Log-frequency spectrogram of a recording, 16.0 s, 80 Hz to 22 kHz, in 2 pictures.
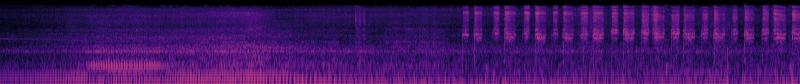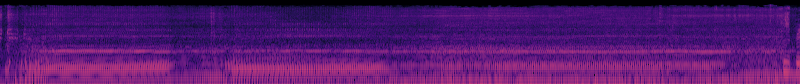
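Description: Honda Grom's 125 cc single-cylinder engine running while riding, with wind noise, pulling up in pitch twice about halfway through with a short dip between the two pulls, as it accelerates through a gear change. A rapid ticking, about seven a second, runs for a few seconds just before the first pull.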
